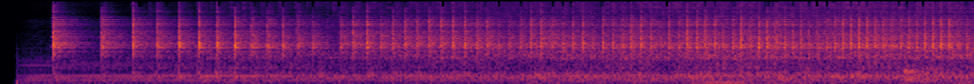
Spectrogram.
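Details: Brand-new Wahoo Kickr Core trainer, broken: sharp regular clicking knocks speeding from about three to six a second as pedalling picks up.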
